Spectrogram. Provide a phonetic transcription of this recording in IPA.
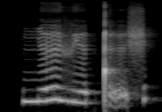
ɲevʲeʔǃḛʃ

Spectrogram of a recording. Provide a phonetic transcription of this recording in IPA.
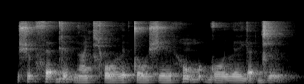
ʃʊ˦ʔsɛ˦ʔɡḛ˦˨ɪ̯ɡã˨ t͡ɕʰo˨ʊ̯lɪ˦ʔto˨ʊ̯ʃe˨ɪ̯ hũ˦˨ mʊ˦ʔɡo˨ʊ̯ le˨jɛ˦ʔd͡ʑḛ˦˨ɪ̯

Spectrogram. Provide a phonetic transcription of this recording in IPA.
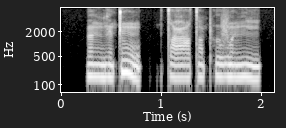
ɐ̃ŋɡɛ̃t̪ũ | tˤɐʕotˤĩpʰʊ vɐ̃ŋĩ

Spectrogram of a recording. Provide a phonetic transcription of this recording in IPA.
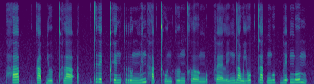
ha˦˥p̚ | ka˨˩p̚jɯː˨˩k̚pʰla˨˩ʔ | tre˥˩k̚ pʰe˦˥nkru˧n mi˥˩nha˨˩k̚ tʰu˩˦nkɯː˧ŋkʰlɤː˨˩ŋo˨˩k̚ fɛː˨˩liː˦˥ŋda˧wjoː˥˩k̚ ta˥˩t̚ŋuː˥˩p̚ be˦˥ʔŋo˥˩m

